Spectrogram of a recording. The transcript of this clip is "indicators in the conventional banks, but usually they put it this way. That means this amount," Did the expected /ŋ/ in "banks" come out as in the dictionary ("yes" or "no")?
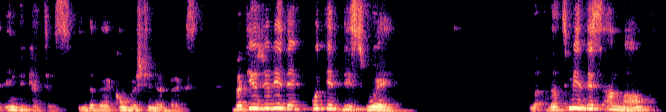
no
